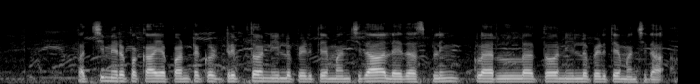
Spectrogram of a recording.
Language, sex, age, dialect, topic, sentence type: Telugu, male, 18-24, Southern, agriculture, question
